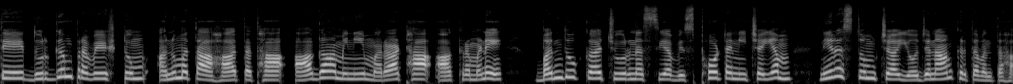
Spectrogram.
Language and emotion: Sanskrit, neutral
